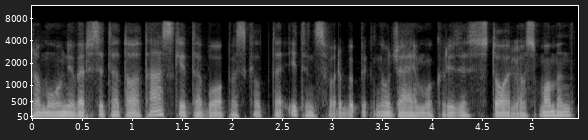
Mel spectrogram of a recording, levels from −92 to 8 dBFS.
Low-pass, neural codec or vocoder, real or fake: 7.2 kHz; codec, 16 kHz, 0.8 kbps, ZipCodec; fake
